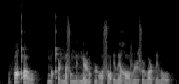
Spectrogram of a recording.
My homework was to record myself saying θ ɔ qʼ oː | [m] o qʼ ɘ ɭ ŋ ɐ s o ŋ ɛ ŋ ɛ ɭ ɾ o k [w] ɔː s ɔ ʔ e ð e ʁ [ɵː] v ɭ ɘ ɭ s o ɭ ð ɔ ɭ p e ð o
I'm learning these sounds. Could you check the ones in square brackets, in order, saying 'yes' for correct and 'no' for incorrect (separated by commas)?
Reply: no, no, no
